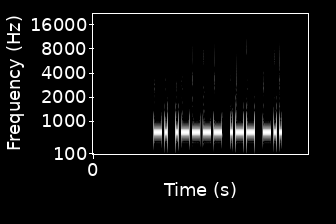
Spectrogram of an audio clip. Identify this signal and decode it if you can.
Morse code, heard as a keyed tone, about 22 wpm, 700 Hz. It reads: N1WD
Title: USA Call Signs - 4 Characters - 2x Character Spacing - 22wpm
